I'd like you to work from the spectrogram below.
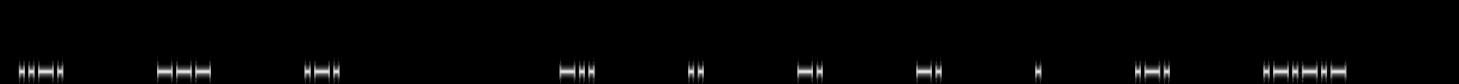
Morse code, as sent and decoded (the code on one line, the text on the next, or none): ..-. --- .-. / -.. .. -. -. .-. .-.-.-
FOR DINNER.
